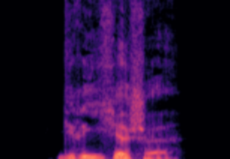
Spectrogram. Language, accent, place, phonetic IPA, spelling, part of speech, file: German, Germany, Berlin, [ˈɡʁiːçɪʃə], griechische, adjective, De-griechische.ogg
- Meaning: inflection of griechisch: 1. strong/mixed nominative/accusative feminine singular 2. strong nominative/accusative plural 3. weak nominative all-gender singular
